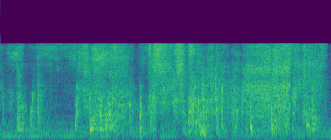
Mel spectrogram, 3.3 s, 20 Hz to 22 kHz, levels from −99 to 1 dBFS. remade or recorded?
recorded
